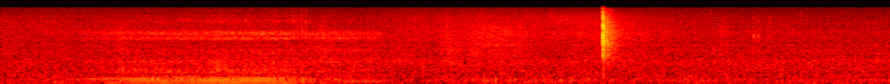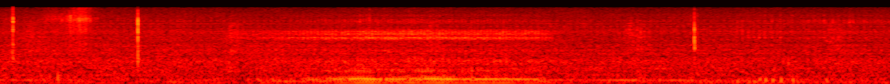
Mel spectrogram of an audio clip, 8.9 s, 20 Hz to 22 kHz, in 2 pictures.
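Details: Very tired dog after 4 days at a kennel, asleep: two soft, low snoring breaths with faint wheezy whistles, plus clicks and room noises: snoring.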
